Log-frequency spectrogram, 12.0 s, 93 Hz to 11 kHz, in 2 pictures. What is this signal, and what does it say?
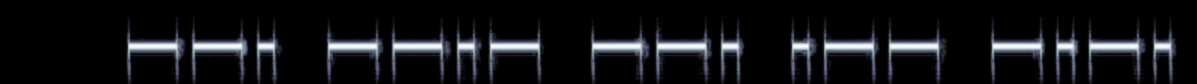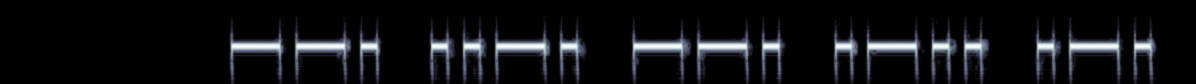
Morse code, heard as a keyed tone, about 15 wpm, 800 Hz. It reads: GQGWC GFGLR
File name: CW / DET / 1 9 1500C S B 14wpm 3302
